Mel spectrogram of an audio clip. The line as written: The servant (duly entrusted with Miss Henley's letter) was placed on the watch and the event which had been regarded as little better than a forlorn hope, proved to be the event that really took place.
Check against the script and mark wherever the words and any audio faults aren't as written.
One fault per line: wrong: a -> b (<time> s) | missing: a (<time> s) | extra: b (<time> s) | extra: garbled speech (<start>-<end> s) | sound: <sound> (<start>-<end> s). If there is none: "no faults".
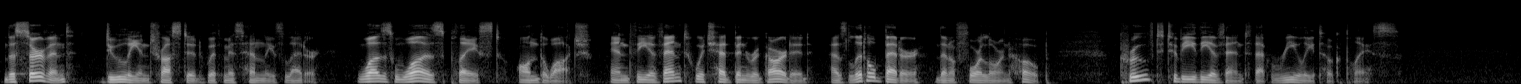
extra: was (3.9 s)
